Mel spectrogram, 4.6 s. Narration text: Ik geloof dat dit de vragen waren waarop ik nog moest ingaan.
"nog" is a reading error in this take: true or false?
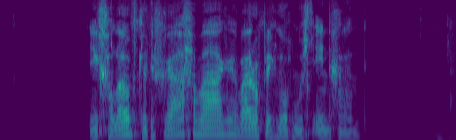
false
